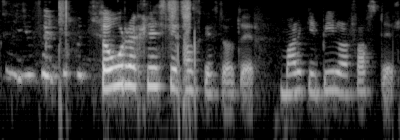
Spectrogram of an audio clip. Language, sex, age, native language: Icelandic, female, 11, Icelandic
